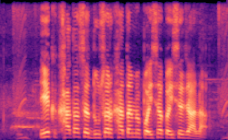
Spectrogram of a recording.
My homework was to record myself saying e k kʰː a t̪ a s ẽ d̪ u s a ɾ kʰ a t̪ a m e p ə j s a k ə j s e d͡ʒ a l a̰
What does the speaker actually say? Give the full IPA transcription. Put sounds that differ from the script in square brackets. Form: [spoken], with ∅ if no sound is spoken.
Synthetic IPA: e k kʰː a t̪ a s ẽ d̪ u s [ə] ɾ kʰ a t̪ a m e p ə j s a k ə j s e d͡ʒ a l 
